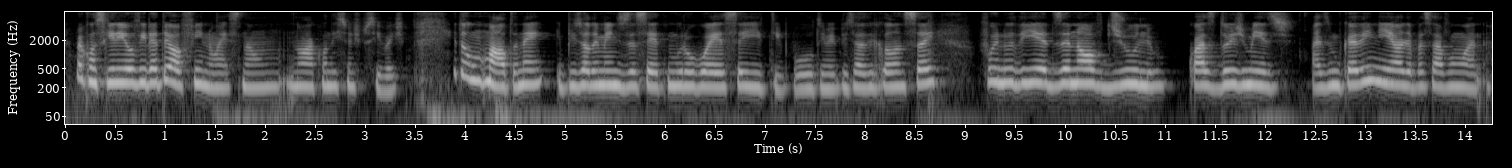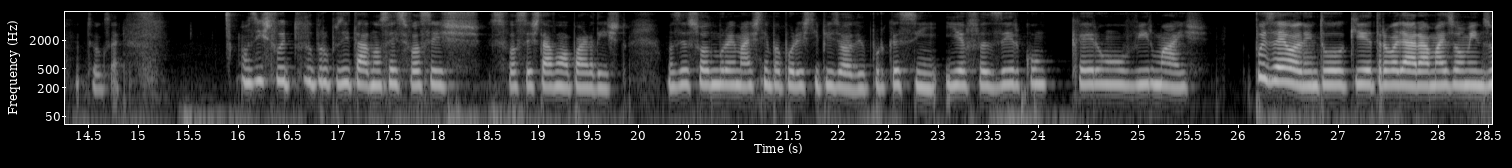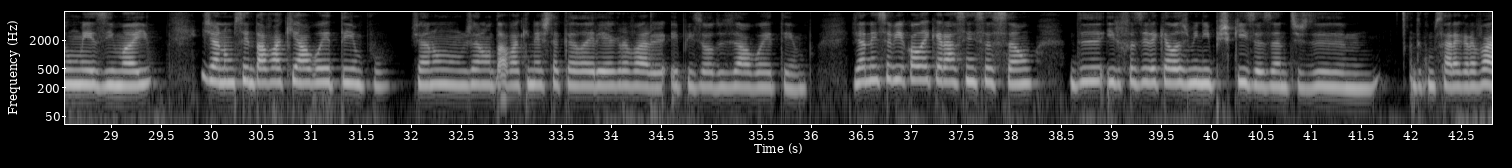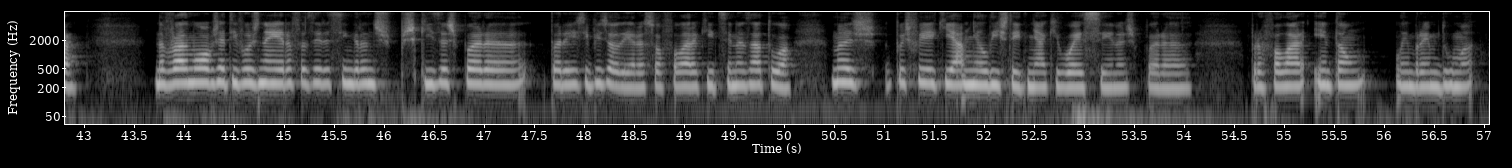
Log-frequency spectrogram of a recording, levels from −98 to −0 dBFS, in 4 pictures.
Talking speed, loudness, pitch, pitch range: 200 wpm, -37 LUFS, 225 Hz, 215-245 Hz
